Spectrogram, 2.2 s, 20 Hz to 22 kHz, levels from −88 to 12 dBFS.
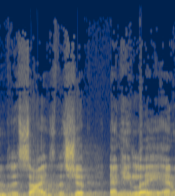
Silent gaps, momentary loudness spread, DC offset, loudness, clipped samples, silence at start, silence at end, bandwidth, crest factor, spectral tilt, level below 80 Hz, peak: none; 6 LU; under 0.1%; -12 LUFS; 0.2%; 0 s; 0 s; 18 kHz; 12 dB; -4 dB/octave; -54 dBFS; 0 dBFS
